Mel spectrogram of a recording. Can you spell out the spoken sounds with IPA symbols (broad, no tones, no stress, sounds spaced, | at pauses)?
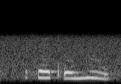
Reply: s ɛ tʼ o ɲ u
